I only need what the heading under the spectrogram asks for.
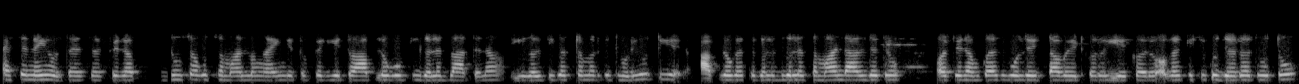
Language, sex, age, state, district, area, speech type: Hindi, female, 45-60, Rajasthan, Jodhpur, urban, conversation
